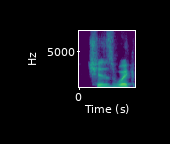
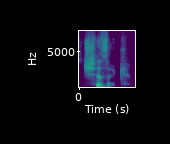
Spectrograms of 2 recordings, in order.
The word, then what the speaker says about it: Chiswick: in most cases uh we don't pronounce the W in those British place name pronunciations or Irish in this case so for instance it's not Chiswick bitter it's chizik and it's not Smith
